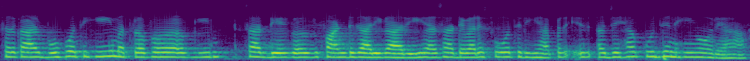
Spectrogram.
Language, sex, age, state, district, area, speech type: Punjabi, female, 30-45, Punjab, Amritsar, urban, spontaneous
